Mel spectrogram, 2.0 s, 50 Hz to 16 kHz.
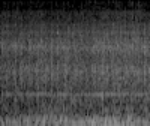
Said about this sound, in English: That's my wheelchair in the background as I train for our 200-kilometer Portugal North Coast to Western Spain hike that's coming up soon.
